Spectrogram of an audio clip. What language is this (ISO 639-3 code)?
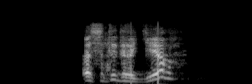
kab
